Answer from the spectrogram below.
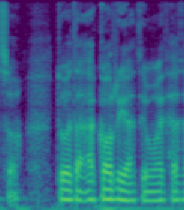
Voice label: "agoriad", Welsh

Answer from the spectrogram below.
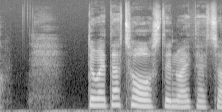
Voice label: "tost", Welsh

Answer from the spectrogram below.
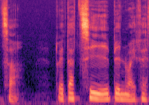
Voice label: "tyb", Welsh

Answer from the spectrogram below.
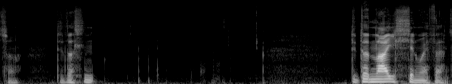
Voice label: "naill", welsh

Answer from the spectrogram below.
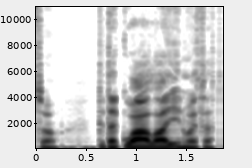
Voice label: "gwaalau", welsh

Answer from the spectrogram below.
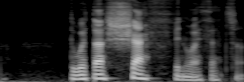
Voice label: "sieff", Welsh

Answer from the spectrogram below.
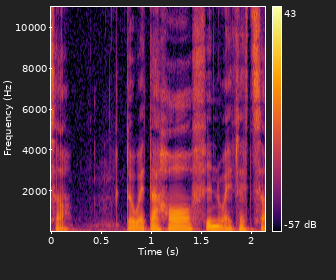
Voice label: "hoff", Welsh

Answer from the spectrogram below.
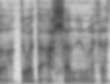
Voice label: "allan", Welsh

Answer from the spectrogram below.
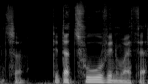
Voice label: "twf", Welsh

